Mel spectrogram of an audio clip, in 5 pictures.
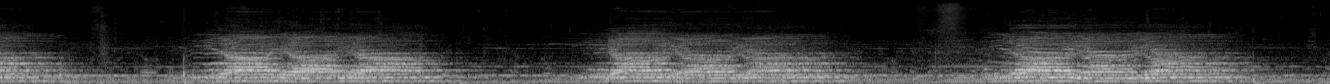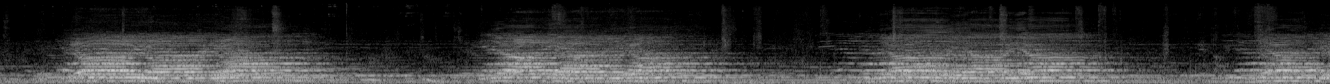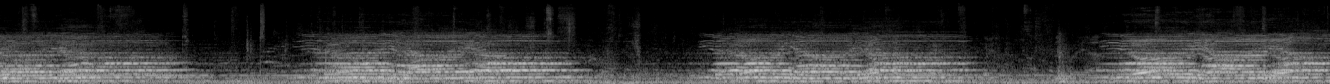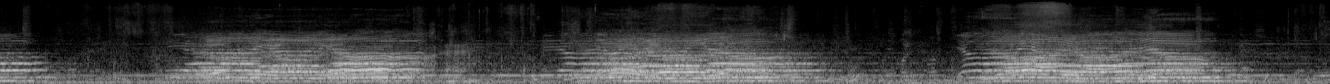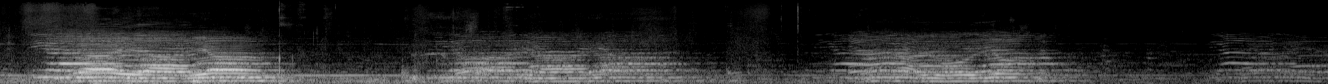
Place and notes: cologne, filmhaus, filmhaus choir
first performance of the cologne based filmhaus choir conducted by guido preuss - here with involved audience humm walk - recording 03
soundmap nrw - social ambiences and topographic field recordings
Deutschland, European Union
